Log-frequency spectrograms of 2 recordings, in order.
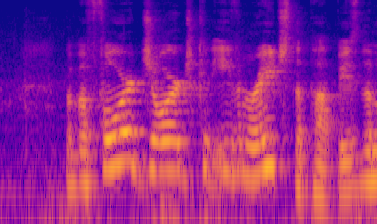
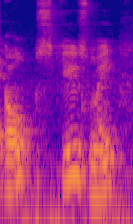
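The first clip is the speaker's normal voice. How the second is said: ordinary talk, nothing marked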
